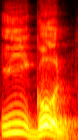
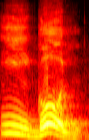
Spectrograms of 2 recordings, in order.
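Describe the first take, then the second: Both takes have the same delivery.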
